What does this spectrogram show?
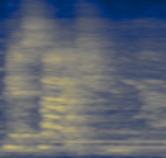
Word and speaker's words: Pesach: Quando nós olhamos para a palavra Páscoa, ela se pronuncia no hebraico Pesach.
